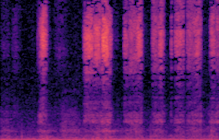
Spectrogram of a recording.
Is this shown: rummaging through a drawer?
no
